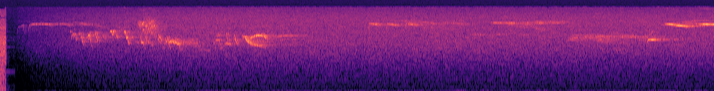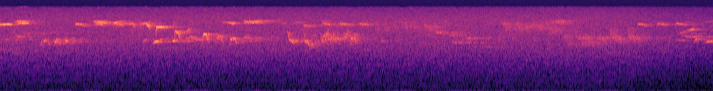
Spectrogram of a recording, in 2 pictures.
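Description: Faint chirping of small songbirds, many short calls coming and going over a steady background hiss.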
